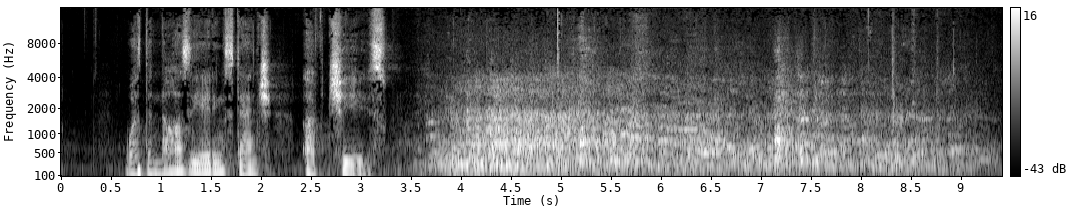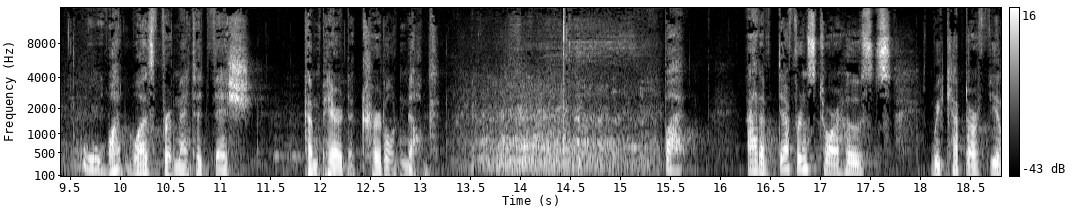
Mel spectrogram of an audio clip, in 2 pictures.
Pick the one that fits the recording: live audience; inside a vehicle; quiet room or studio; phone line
live audience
